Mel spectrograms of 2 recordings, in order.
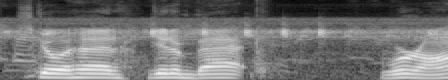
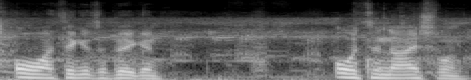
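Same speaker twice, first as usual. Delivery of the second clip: ordinary delivery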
